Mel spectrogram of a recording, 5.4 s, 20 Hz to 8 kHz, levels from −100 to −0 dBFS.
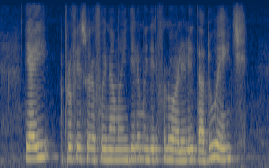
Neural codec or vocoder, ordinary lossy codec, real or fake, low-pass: none; AAC, 32 kbps; real; 7.2 kHz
